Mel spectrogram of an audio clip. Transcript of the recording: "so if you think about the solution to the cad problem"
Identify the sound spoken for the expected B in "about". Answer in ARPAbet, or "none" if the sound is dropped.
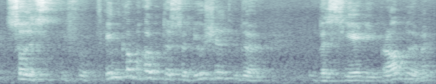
B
